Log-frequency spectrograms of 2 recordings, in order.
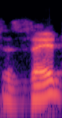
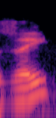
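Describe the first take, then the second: First: The letter is said the British way, zed. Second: The letter is said the American way, zee.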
